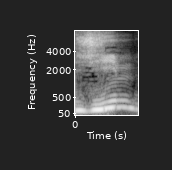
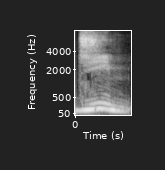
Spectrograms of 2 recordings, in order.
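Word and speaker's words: جيم: le Jim Jim souvent il y en a qui le disent gym gym sans le D devant Jim et Najim bon les deux sont juste mais préférable de prononcer avec le dé le Jim Jim Jim Jim ensuite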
